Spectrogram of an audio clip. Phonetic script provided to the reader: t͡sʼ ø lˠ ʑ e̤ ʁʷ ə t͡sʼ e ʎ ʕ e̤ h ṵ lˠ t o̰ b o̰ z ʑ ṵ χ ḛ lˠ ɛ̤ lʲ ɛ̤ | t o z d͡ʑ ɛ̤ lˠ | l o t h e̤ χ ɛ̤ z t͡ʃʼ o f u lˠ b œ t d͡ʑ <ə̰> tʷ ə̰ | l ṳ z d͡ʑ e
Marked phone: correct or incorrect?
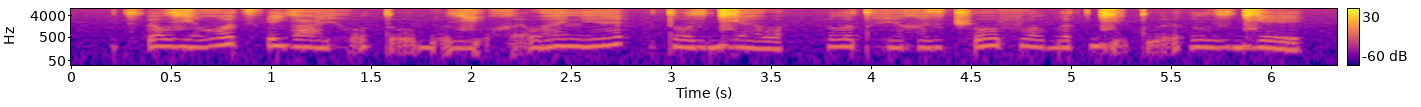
correct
